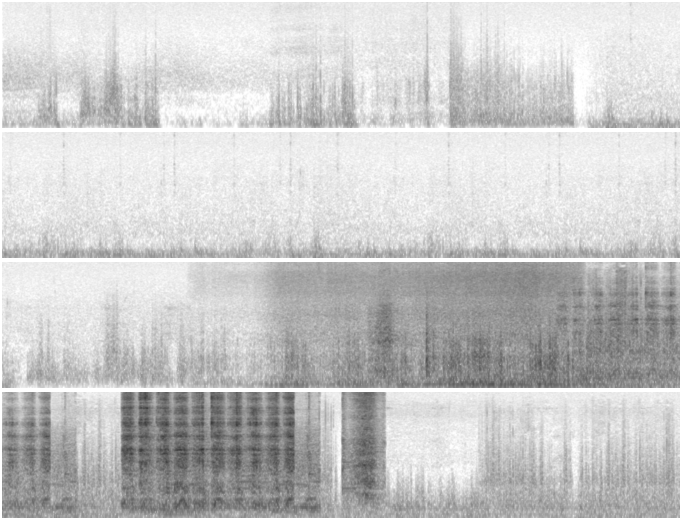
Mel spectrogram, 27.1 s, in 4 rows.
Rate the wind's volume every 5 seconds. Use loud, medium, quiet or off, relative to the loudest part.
quiet, quiet, quiet, loud, medium, quiet.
